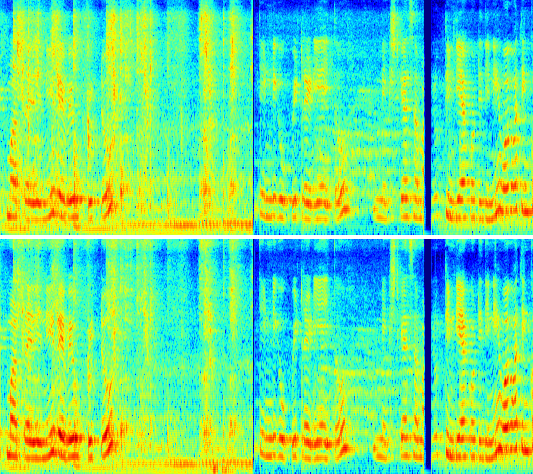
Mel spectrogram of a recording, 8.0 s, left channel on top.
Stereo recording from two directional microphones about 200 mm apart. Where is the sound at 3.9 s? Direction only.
15° right (ahead or behind).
